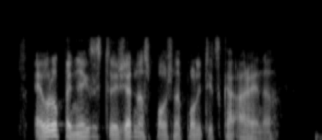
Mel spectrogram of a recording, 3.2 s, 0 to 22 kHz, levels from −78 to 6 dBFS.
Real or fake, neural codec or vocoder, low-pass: fake; codec, 24 kHz, 3 kbps, HILCodec; 7.2 kHz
